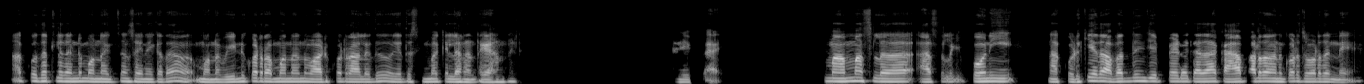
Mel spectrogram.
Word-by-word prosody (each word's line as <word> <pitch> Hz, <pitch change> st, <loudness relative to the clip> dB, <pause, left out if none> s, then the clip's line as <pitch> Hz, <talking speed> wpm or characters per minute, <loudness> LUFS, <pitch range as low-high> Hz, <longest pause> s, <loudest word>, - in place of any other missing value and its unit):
నాకు -, -, -5 dB
కుదరట్లేదండి. 145 Hz, -2 st, 0 dB
"మొన్న 130 Hz, -1 st, +1 dB
ఎగ్జామ్స్ 135 Hz, +3 st, -4 dB
అయినాయి 120 Hz, -1 st, -1 dB
కదా! 135 Hz, +5 st, -2 dB, 0.3 s
మొన్న 115 Hz, 0 st, 0 dB
వీడిని 125 Hz, +3 st, 0 dB
కూడా 145 Hz, -1 st, +2 dB
రమ్మన్నాను, 130 Hz, 0 st, 0 dB
వాడు 120 Hz, +1 st, +2 dB
కూడా 130 Hz, -2 st, -4 dB
రాలేదు. 120 Hz, +3 st, -1 dB, 0.2 s
ఏదో 120 Hz, 0 st, -6 dB
సినిమాకెళ్లారంటగా" 120 Hz, -3 st, 0 dB
అన్నాడు. 130 Hz, +3 st, -7 dB, 1.6 s
అయిపాయ్. 110 Hz, -1 st, -6 dB, 1.1 s
మా 140 Hz, -, +7 dB
అమ్మ 155 Hz, +3 st, +2 dB
అసల 150 Hz, -3 st, -3 dB, 0.5 s
అసలకి 120 Hz, +2 st, -7 dB
పోనీ, 140 Hz, +1 st, +4 dB, 0.6 s
నా -, -, +2 dB
కొడుకెదో 140 Hz, +6 st, +1 dB
అబద్ధం 140 Hz, +4 st, 0 dB
జెప్పాడు 140 Hz, -1 st, -1 dB
కదా! 135 Hz, +1 st, +4 dB, 0.2 s
కాపాడదామని 140 Hz, +1 st, +3 dB
కూడా 145 Hz, 0 st, -1 dB
చూడదండి. 130 Hz, -5 st, -1 dB
130 Hz, 130 wpm, -21 LUFS, 120-140 Hz, 1.6 s, మా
